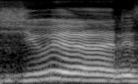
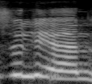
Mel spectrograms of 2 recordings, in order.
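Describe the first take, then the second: First: The name is said slowly with parts distinct. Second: The name is said fast and run together. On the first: This is how the speaker says it. "eu falei Gil Yannis" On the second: This is how people in Portugal say it. "os portugueses falam mais rápido"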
